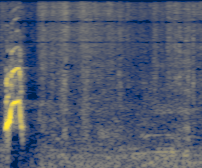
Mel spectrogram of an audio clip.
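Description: A dog runs across dry straw.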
